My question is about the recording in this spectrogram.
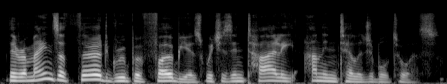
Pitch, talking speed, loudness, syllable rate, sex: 155 Hz, 175 wpm, -17 LUFS, 5.9 syllables/s, male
